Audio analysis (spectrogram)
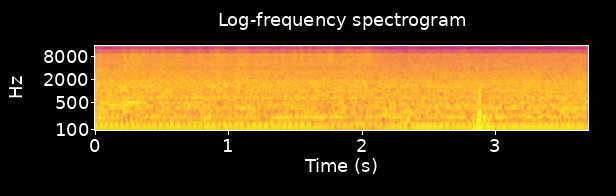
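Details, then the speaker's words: Vintage Toastmaster 20-inch faux wood box fan, banana blades, on medium: steady low hum and airy rush, stable on the table; the slight rattle is only the grill. "decent Breeze but that rattle is that sound or humies is really just a grill medium and it's pretty stable it's not moving all over the table here"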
